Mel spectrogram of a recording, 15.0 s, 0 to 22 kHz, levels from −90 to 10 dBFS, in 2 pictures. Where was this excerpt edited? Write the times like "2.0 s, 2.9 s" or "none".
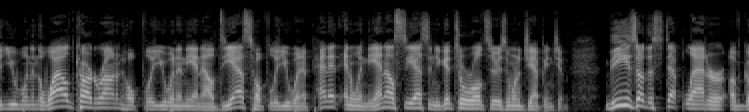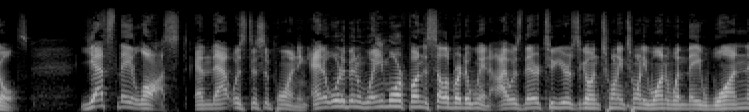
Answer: none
